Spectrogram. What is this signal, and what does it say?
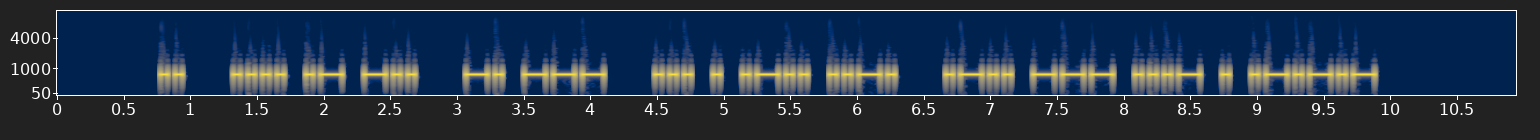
Morse code, heard as a keyed tone, about 22 wpm, 700 Hz. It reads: I HAD NO SELF LOVE.
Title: Sentences from Top 1000 Words - Review Part 1 - 22wpm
